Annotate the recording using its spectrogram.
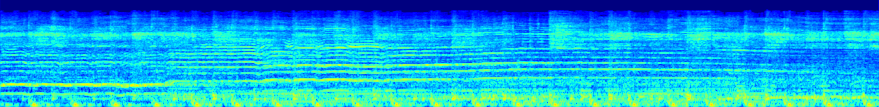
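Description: Live pop band music: a fast, steady drum-kit beat under a long held melody note that steps up early on and then slowly rises.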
